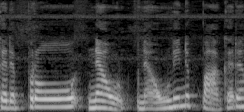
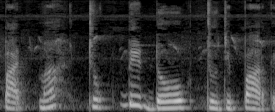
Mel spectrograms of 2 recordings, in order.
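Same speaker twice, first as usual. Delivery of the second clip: slow example read; much slower than usual. Shown as a demonstration. Teacher reading an example to students, slow and clear. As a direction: read the sentence slowly and clearly.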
